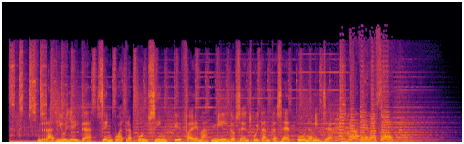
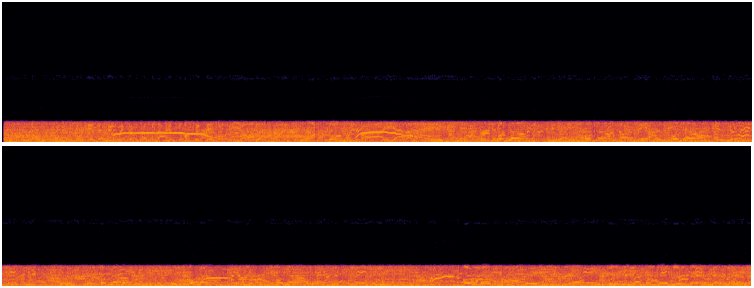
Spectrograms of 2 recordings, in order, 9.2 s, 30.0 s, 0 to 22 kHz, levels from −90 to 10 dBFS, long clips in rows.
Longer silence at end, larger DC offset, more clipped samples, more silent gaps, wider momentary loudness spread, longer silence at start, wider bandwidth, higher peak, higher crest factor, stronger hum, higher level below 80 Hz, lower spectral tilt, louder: first, 0.5 s vs 0 s; neither; neither; neither; about the same, 4 LU vs 2 LU; about the same, 0.15 s vs 0.05 s; first, 18 kHz vs 3.5 kHz; about the same, 0 dBFS vs 0 dBFS; about the same, 14 dB vs 12 dB; neither; about the same, -28 dBFS vs -26 dBFS; second, -4 dB/octave vs -10 dB/octave; about the same, -14 LUFS vs -13 LUFS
